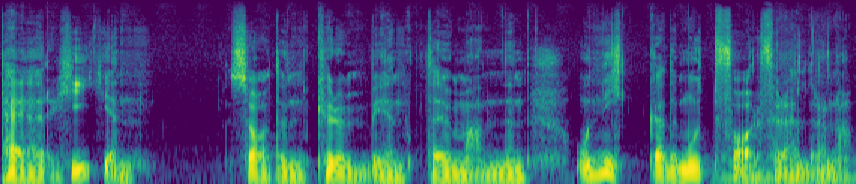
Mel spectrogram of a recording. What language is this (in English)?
Swedish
